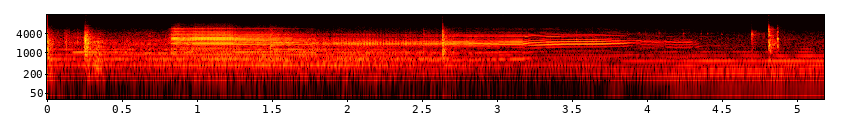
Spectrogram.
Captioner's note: doors creaking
